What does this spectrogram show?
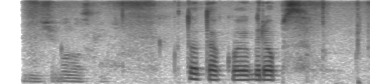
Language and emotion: Russian, neutral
